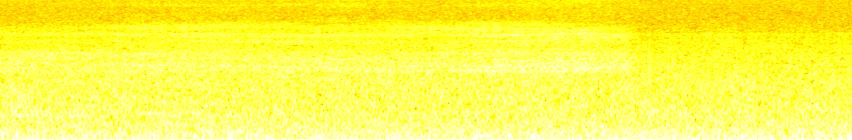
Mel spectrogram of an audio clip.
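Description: Near silence, with a faint, steady scratchy hiss of an overhead-projector marker tip drawn across card stock as a compass arc is traced. The hiss stops about three seconds in.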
